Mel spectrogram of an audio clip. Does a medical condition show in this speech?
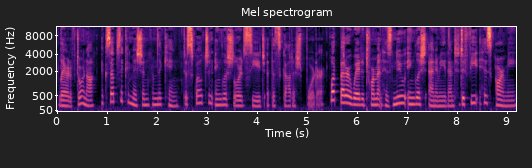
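No.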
